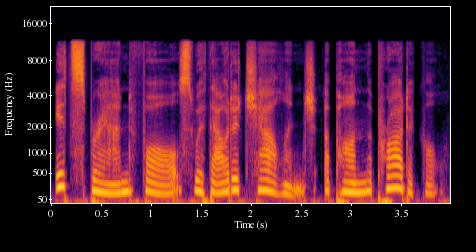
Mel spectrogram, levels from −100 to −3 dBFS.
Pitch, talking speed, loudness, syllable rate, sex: 165 Hz, 135 wpm, -22 LUFS, 3.9 syllables/s, female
